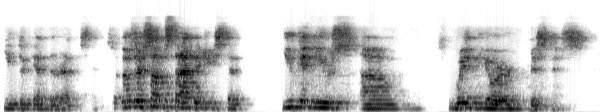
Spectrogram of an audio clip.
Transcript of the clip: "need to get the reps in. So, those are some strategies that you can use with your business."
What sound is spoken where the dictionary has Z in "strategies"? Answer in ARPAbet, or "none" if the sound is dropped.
S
